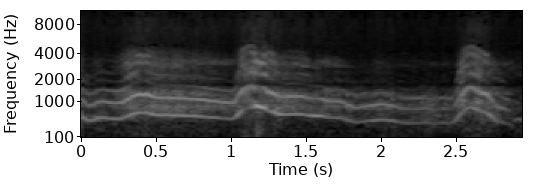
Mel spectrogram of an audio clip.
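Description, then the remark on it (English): A dog barks and howls in long, drawn-out cries, swelling three times in quick succession, fairly loud with no talking over it. “Will your dog bite me?”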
